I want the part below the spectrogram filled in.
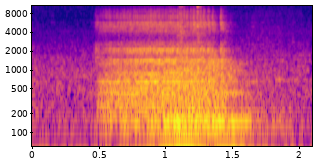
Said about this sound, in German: Das könnte schon einer meiner Stars sein. Diese singende, schwimmende Brücke. Das ist echt das Soul. Der Soul der Waterkant.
